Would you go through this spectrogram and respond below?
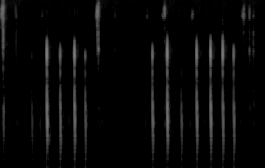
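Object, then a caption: Pen on a flat acrylic (plexiglass) sheet. A pen makes drawing strokes on a flat, solid acrylic (plexiglass) sheet. It produces fourteen short, dry taps with a low body and a faint bright tick. The taps come in two quick runs separated by a brief pause, each one dying away almost instantly in a quiet setting.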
